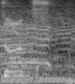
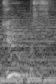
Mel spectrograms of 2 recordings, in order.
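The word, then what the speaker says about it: Dux: They're not actually ducks. And it's not pronounced ducks. They're dynamite dukes because their name is Duke.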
